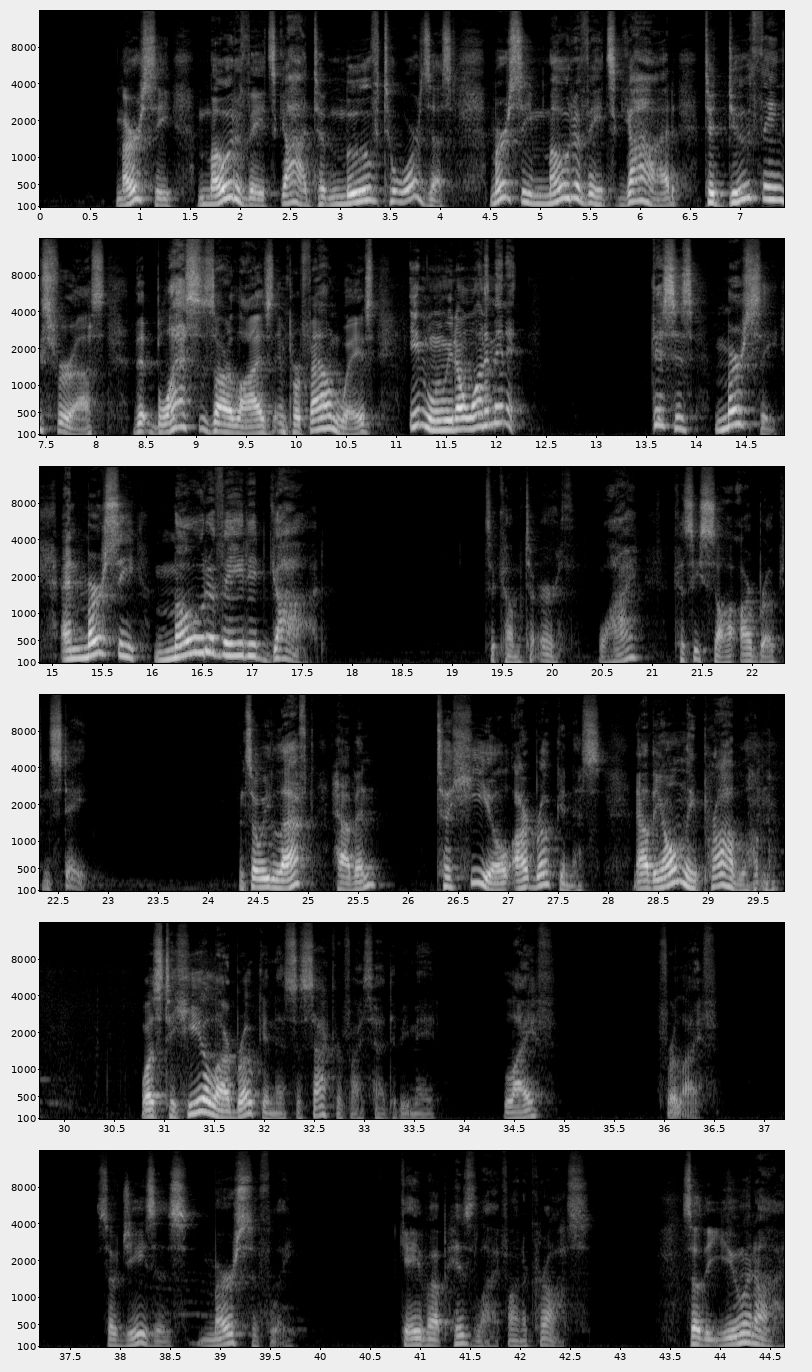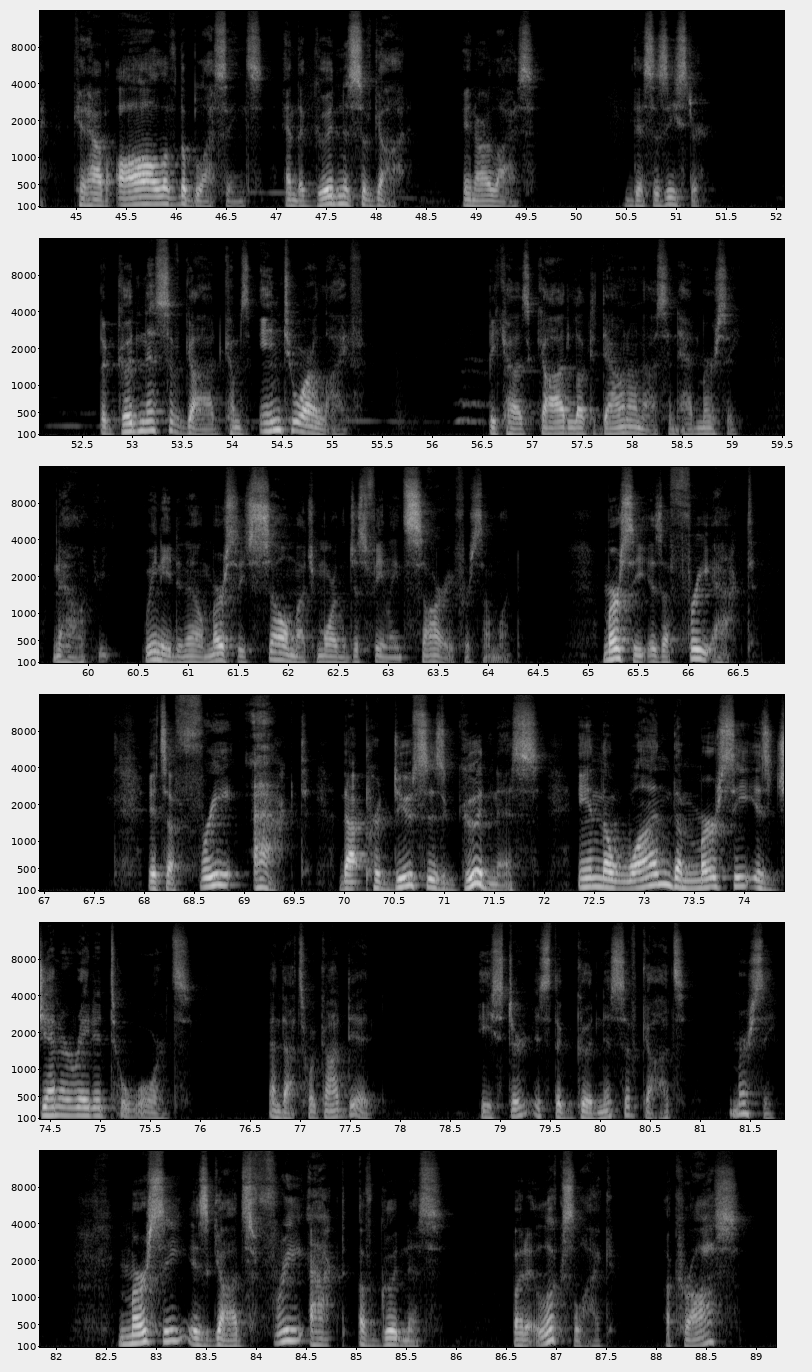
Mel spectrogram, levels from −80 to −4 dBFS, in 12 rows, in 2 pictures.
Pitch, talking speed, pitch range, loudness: 135 Hz, 125 wpm, 105-175 Hz, -29 LUFS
